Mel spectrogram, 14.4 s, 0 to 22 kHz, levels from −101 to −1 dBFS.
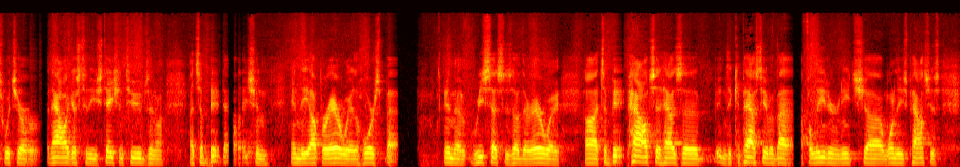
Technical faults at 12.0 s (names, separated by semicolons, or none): AAC frame loss with concealment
